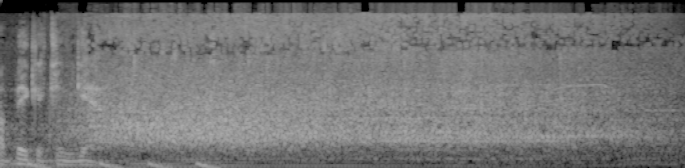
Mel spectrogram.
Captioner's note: cheering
